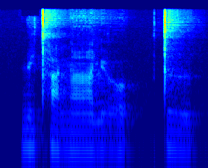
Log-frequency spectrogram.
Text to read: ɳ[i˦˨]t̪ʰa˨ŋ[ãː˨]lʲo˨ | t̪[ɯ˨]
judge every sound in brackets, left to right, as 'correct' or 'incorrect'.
incorrect, correct, correct

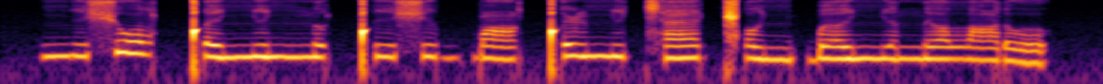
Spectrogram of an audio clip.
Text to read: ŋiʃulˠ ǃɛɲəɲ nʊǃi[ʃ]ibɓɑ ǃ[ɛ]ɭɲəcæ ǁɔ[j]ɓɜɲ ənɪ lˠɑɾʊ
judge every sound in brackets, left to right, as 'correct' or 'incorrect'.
correct, incorrect, incorrect

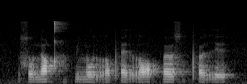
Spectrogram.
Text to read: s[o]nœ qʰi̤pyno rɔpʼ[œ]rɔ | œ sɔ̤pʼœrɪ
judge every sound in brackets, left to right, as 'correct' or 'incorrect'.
correct, incorrect

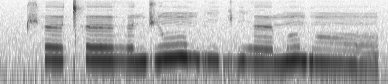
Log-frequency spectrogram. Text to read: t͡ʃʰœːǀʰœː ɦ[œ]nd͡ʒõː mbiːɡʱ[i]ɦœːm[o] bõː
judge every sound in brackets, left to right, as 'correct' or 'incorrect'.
correct, correct, incorrect

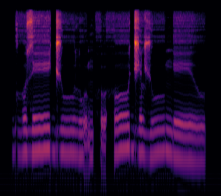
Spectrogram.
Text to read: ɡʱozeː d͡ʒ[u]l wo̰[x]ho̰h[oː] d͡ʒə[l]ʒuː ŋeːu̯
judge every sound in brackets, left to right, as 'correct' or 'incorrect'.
incorrect, incorrect, correct, correct

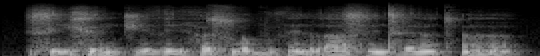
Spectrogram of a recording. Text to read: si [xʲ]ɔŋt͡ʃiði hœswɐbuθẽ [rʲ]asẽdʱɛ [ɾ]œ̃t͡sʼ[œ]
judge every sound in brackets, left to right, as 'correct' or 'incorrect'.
correct, incorrect, correct, incorrect

